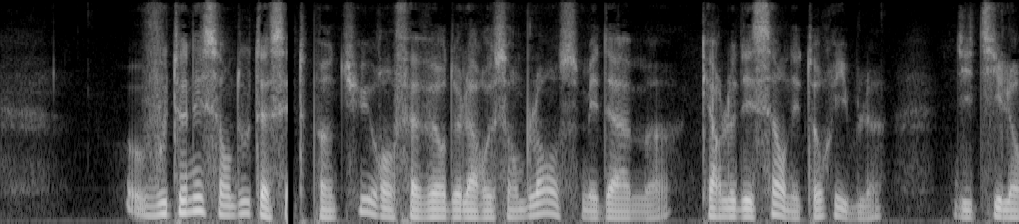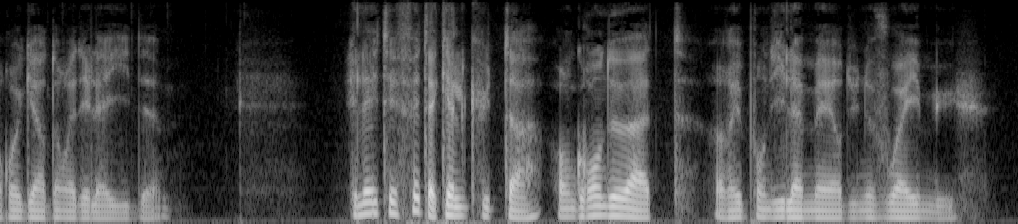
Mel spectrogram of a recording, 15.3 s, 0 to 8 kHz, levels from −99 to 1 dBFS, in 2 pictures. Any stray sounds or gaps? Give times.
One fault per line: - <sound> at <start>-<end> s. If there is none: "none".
- dropout at 2.1-2.2 s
